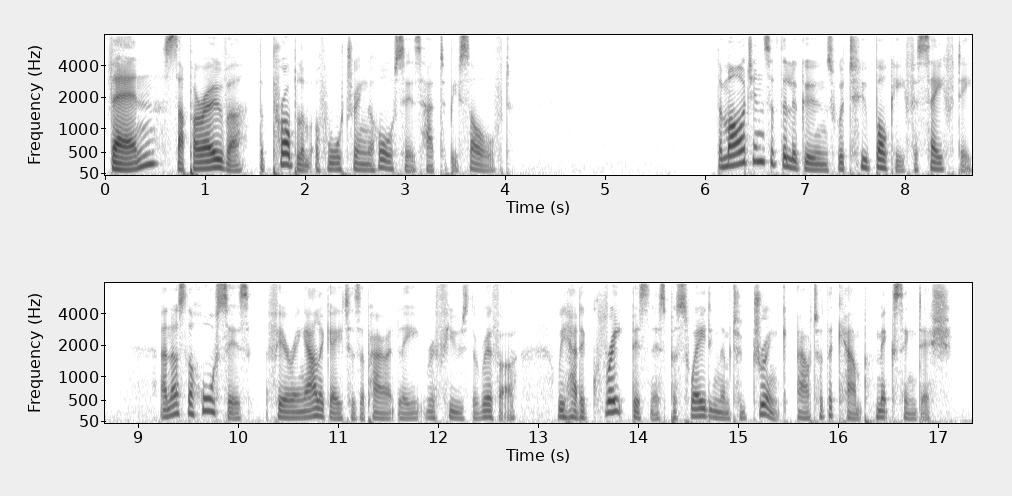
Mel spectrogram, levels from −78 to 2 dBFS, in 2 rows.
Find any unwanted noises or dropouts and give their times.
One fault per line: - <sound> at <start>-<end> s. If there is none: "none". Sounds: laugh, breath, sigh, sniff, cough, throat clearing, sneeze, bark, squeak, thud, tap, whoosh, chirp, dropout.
none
